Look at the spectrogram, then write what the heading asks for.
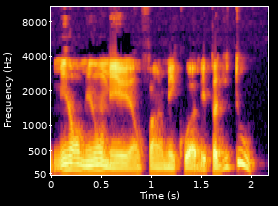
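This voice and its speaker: A man's voice: low voice, big pitch swings, fairly quick. A man reading aloud, voicing a blustering, panicky middle-aged uncle barking orders.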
